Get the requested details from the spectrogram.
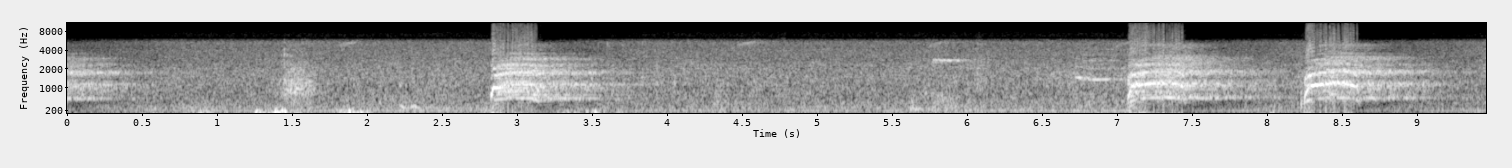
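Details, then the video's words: Cambodian barking deer call: three short, hoarse barks, the first isolated and the last two close together near the end, set against continuous faint chirping, a low steady hum and scattered soft rustles. "Cambodia Sound Deer Calls || សម្លេងសត្វឈ្លូសស្រែក"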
